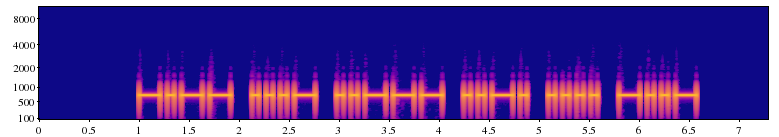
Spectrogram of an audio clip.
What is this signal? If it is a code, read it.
Morse code, heard as a keyed tone, about 17 wpm, 700 Hz. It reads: YV2FHX
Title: DXCC-100 Call Signs - 6 Characters - Repeated 2x - 17wpm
